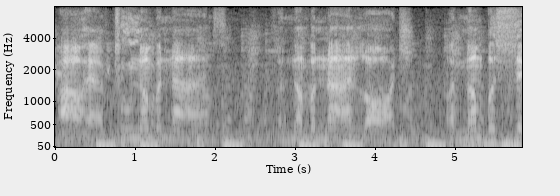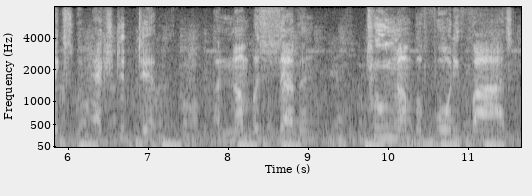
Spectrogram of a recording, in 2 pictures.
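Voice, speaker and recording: An actor playing a big, hungry gangster in a video game, listing things in a deliberate, drawn-out way. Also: male voice, sits high, fairly even intonation, vocal fry, recorded from a distance, over loud music, heavily acted. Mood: unhurried, hungry. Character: big hungry gangster man ordering fast food. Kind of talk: video game cutscene acting.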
